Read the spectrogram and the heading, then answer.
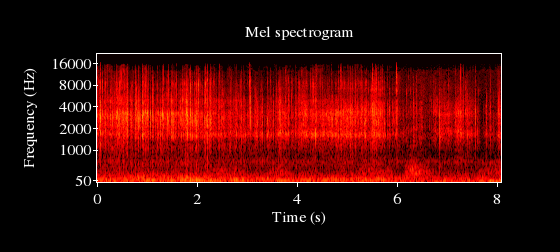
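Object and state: Silicone bristle scrubber.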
